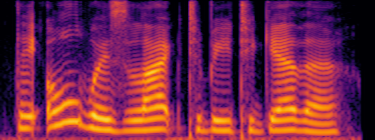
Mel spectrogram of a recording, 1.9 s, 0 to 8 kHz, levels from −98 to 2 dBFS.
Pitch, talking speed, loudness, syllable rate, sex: 235 Hz, 190 wpm, -17 LUFS, 5.7 syllables/s, female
